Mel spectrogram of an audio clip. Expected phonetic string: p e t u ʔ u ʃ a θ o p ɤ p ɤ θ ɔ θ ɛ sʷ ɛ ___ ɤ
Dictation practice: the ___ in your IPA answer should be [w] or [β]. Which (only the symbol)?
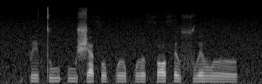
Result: β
